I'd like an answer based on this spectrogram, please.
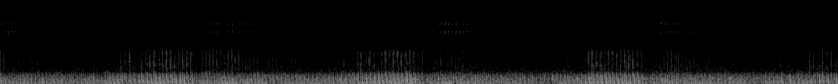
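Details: Tarou the cat, three years old, purring contentedly: a dense low drone broken into regular breath cycles of about two seconds, each with a soft airy upper edge.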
